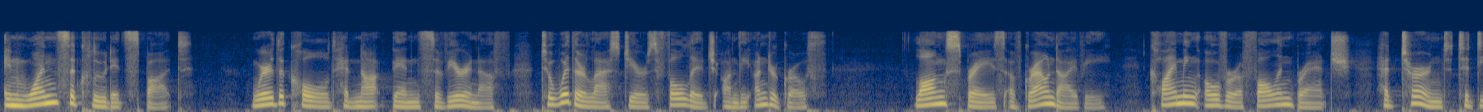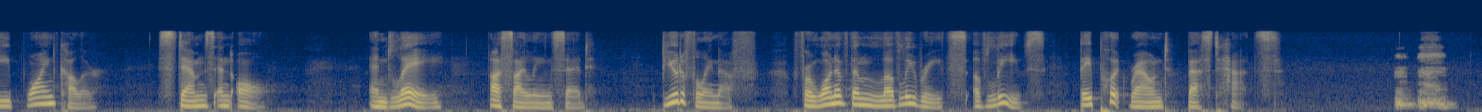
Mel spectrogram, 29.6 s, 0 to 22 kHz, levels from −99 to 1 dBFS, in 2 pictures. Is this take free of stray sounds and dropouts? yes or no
no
